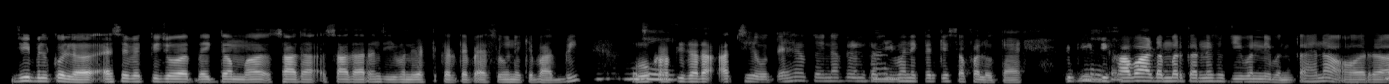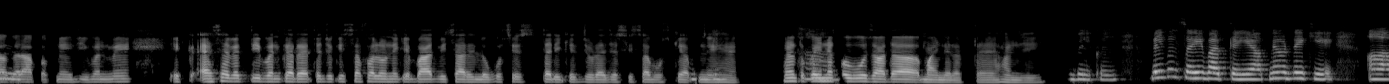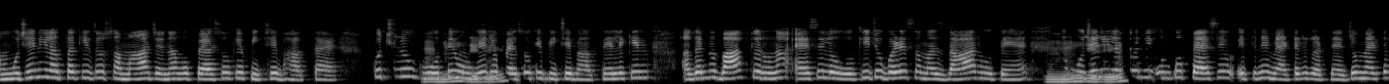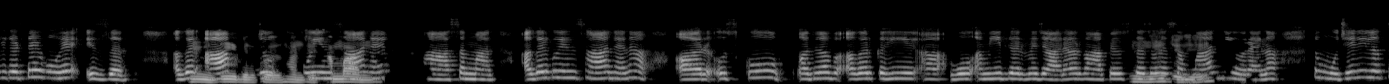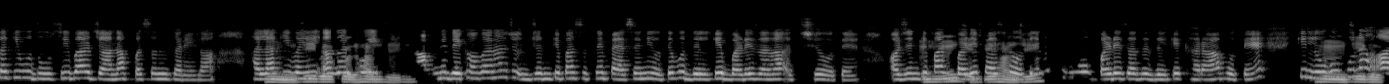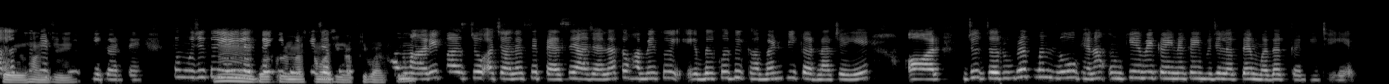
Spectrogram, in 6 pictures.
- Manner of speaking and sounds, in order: in English: "मैटर"; in English: "मैटर"; in English: "ट्रीट"
- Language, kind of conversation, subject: Hindi, unstructured, अगर आपको अचानक बहुत सारे पैसे मिल जाएँ, तो आप सबसे पहले क्या करेंगे?
- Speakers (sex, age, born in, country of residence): female, 20-24, India, India; male, 18-19, India, India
